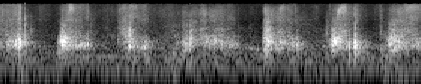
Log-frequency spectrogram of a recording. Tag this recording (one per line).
Brushing
Hair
